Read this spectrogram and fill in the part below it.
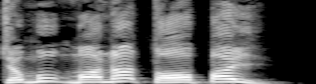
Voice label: level up, th; cookie run

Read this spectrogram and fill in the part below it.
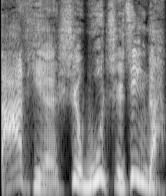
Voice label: loading, zh-hant; cookie run

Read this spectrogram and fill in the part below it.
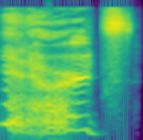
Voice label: hit, en; cookie run

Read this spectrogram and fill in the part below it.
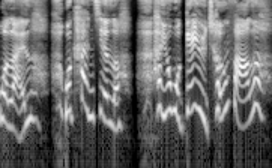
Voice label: victory, zh-hant

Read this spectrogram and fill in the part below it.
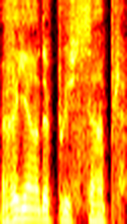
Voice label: victory, fr

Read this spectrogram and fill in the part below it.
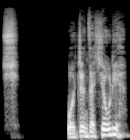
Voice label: touch, zh-hant

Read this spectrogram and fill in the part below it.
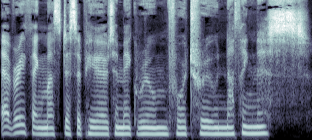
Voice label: levelup, en; cookierunwiki

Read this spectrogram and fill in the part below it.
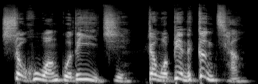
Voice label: levelup zh-hant; cookie run

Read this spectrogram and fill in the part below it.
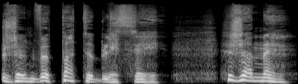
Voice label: loading, fr

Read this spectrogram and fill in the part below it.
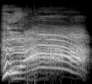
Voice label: hit, en

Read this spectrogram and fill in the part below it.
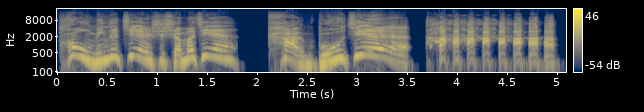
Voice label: loading, zh-hant; Cookie Run

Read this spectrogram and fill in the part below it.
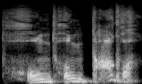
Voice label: battle, zh-hant; Cookie Run

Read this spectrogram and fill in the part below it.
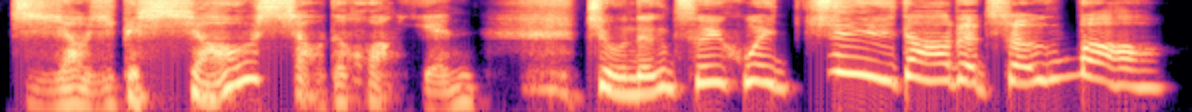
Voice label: loading, zh-hant; Cookie Run

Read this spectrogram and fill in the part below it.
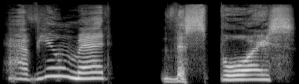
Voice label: touch, en; Cookie Run

